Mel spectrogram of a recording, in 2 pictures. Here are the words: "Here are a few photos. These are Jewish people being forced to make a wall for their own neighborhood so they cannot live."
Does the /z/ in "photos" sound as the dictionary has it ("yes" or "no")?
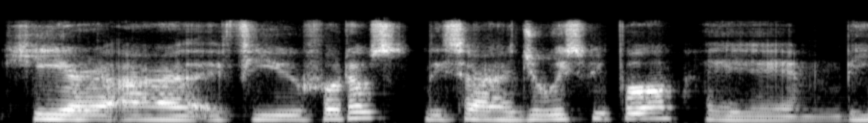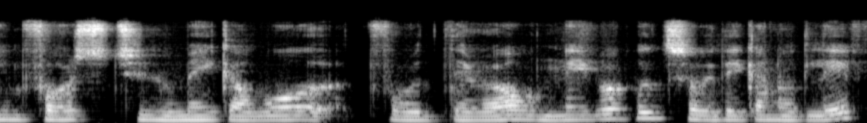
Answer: no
